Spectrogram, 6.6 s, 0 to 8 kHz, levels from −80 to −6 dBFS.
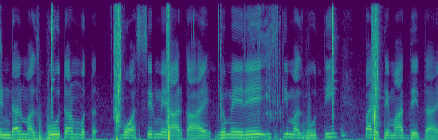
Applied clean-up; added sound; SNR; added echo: none; Camera; 3 dB; none.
